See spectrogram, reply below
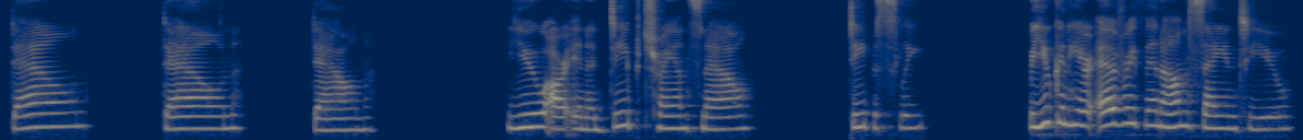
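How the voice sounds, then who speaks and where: A young woman in a studio, speaking soft, slow, soothing hypnosis roleplay with repetitive counting and commands. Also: on the high side. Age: young adult. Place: indoor studio set with curtain backdrop.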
